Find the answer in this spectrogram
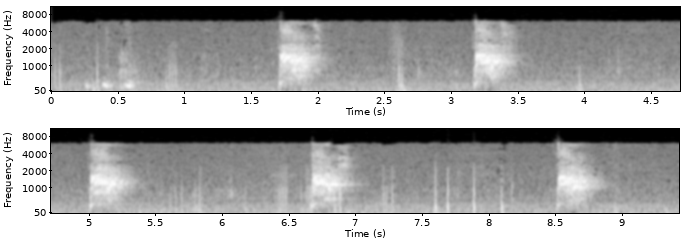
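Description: Small white dog barking: five short single barks spaced about one and a half to two seconds apart, with a few faint clicks between the fourth and fifth.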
